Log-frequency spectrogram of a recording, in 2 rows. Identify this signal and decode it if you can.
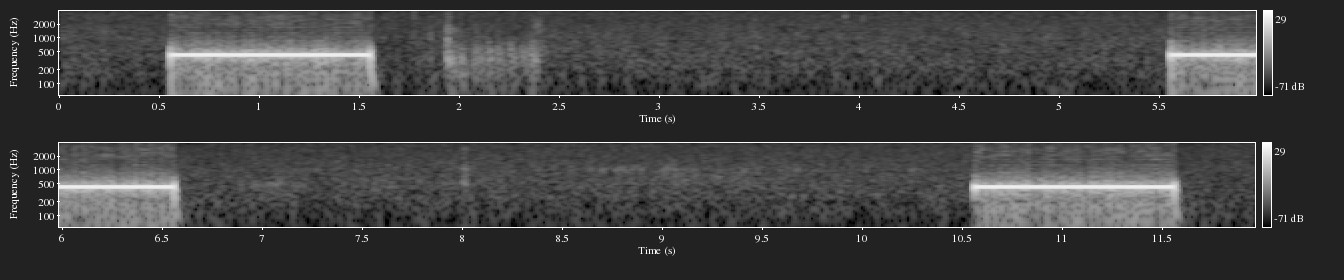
Ringback tone (Europe, 425 Hz).
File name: out- -2002- - - .11412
